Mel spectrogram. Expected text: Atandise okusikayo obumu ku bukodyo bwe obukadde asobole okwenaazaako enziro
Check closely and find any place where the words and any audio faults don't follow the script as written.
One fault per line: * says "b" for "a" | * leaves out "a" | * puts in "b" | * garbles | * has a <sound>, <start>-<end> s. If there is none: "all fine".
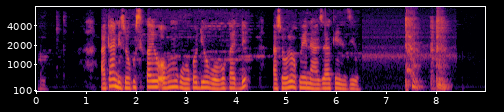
* has a throat clearing, 7.4-8.3 s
